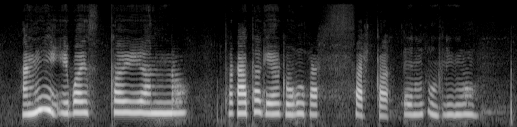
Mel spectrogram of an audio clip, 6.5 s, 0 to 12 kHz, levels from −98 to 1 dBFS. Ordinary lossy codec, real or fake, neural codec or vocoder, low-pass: none; fake; codec, 44.1 kHz, 1.7 kbps, Pupu-Codec; 10.8 kHz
